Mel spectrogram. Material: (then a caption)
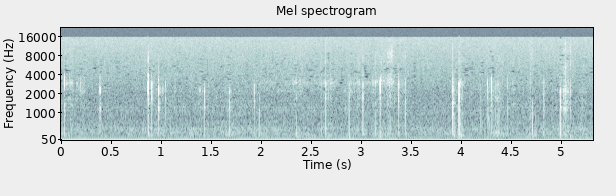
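Metal. Long acrylic nails scratch and tap on the metal mic capsules of a small black handheld Tascam recorder. The result is an uneven run of about fourteen sharp, bright clicks with faint scratchy texture between them, over a quiet, steady low hum.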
